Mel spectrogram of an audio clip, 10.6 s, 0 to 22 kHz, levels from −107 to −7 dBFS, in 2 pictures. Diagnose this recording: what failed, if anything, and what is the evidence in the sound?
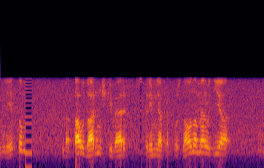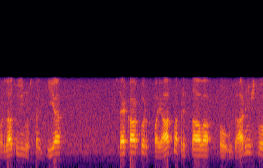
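The speech passed through a Bluetooth CVSD headset codec, the narrowband one-bit delta modulation used on headset voice links. Each sample only steps up or down, with an adapting step, which fits 64 kHz one-bit coding. The sound is confined to roughly 300 Hz to 3.6 kHz, giving a thin, boxy tone. The damage is plainly audible: sibilants turn scratchy, loud bright moments slur where the step cannot keep up, and a granular hiss sits under the speech, with the room noise about 17 dB down.

Two stretches show the Bluetooth headset packet repeated fault, a radio-link problem. Packets between headset and phone were lost, and the chip re-decoded the last good packet's bits in their place. From 0.50 to 0.64 s, about 128 ms, the repetition every 3.75 ms produces a steady buzz near 267 Hz. A shorter burst from 2.79 to 2.83 s, about 30 ms, is a brief buzz of the same pitch before normal decoding resumes.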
